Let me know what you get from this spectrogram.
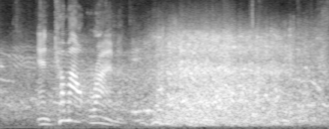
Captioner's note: laughter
